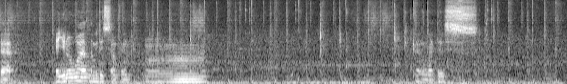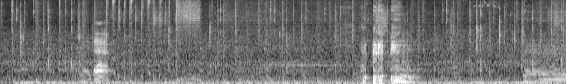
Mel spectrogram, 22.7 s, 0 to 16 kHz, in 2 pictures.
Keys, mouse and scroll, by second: 1.2 z, 2.0 z, 2.6 z, 3.1 z, 3.9 Tab, 5.0-6.5 drag, 6.5 Tab, 6.9 z, 8.0 Tab, 8.2 z, 9.6 ctrl+r, 11.8 Tab, 13.0 Tab, 13.7-15.6 drag, 14.8 f, 15.6 ctrl+r, 17.0 z, 19.5 x, 20.9 KP_7, 21.7 z.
